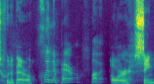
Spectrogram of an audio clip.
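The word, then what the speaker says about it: Junípero: So I'm going to be honest, every time I've read it to myself in my head while I was preparing this, I've always said Junipero in my head. It is spelled with a J, but it's Junipero.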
